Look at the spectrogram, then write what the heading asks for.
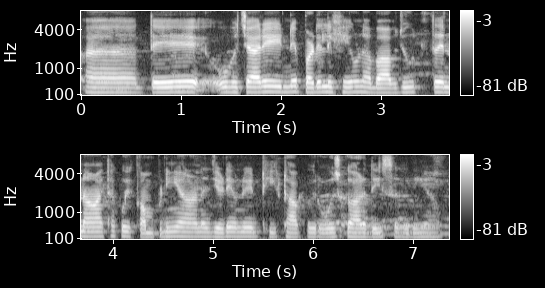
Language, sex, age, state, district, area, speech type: Dogri, female, 18-30, Jammu and Kashmir, Udhampur, rural, spontaneous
